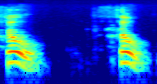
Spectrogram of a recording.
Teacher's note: Sifatnya hamas, udaranya mengalir, ya, udaranya mengalir keluar, dan juga sifatnya rohwah, yaitu mengalirnya suara, ya. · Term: sifatnya Hames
